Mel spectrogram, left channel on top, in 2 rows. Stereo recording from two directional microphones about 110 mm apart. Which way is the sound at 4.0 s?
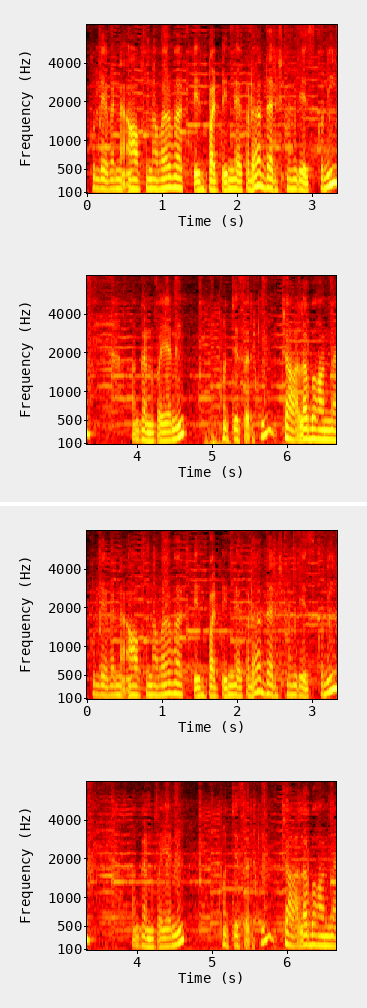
25° left (ahead or behind).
